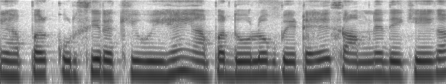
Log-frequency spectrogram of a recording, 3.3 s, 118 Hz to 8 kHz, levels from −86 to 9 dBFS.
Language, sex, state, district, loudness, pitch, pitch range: Hindi, female, Odisha, Khordha, -14 LUFS, 185 Hz, 185-195 Hz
